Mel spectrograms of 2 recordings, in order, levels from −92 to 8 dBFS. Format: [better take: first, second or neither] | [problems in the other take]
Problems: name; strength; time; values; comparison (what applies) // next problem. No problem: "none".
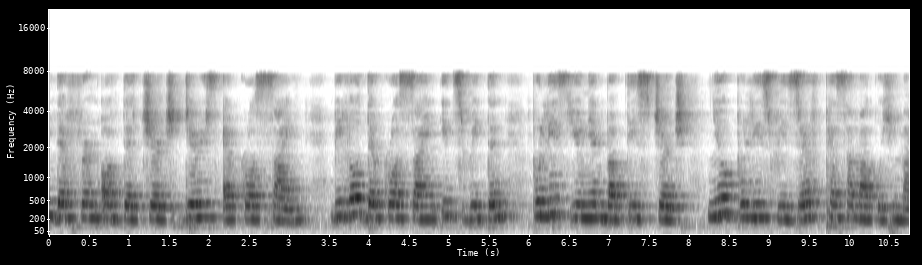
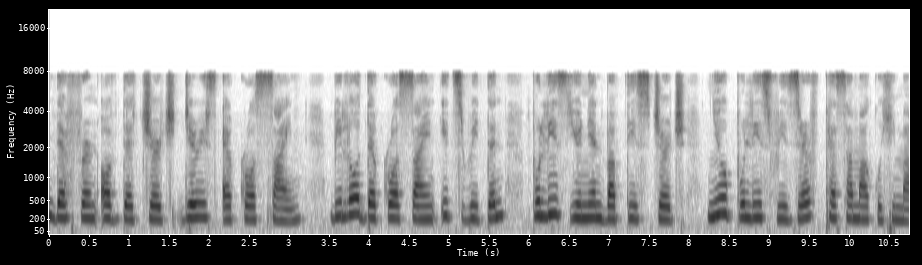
second | room echo; dies away in 0.6 s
